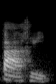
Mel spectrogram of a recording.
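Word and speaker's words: Paris: คะ แมส แล้ว ก็ ปารี แต่ คำ ว่า ปารี เนี่ย มัน จะ ต้อง อ่าน ให้ ถูก ต้อง ะ เพราะ คำ ว่า ปารี ก็ คือ ปารี นั่น แหละ นะ คะ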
